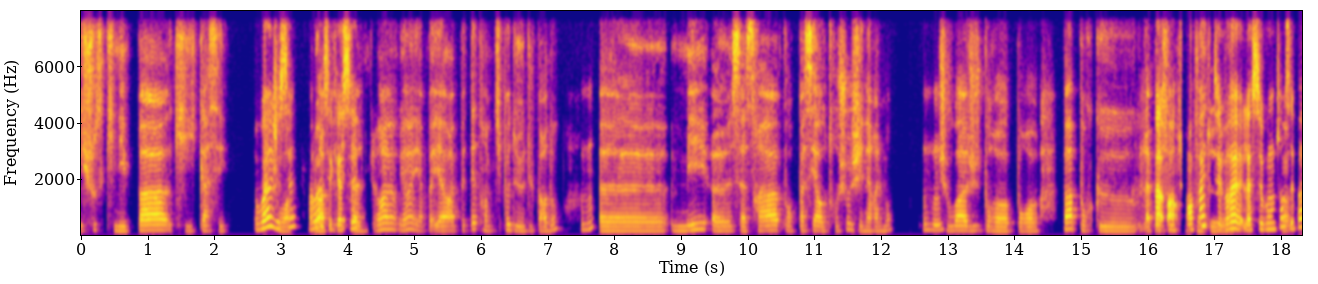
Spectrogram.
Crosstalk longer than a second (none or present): present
